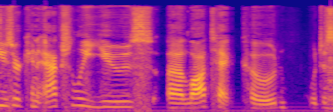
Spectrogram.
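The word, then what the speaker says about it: LaTeX: accessible a blind user can actually use a latch code which is spelled l a t x but it's pronounced latch uh to enter in the same information in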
